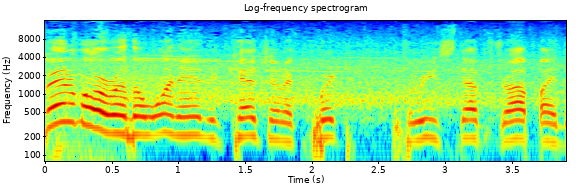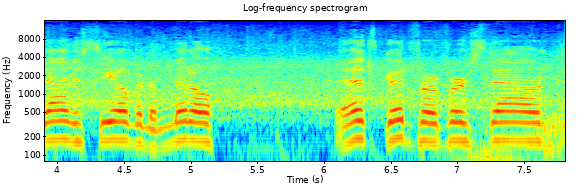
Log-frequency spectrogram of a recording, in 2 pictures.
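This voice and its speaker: With a Boston accent and an excited tone, a man with a high pitch speaks at a moderate pace with ordinary pitch variation over noticeable background noise. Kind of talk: sports announcer. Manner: excited sports play-by-play commentary.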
